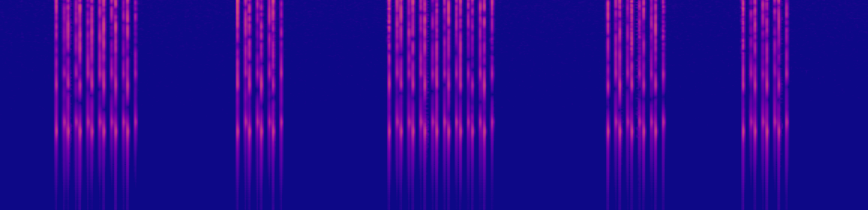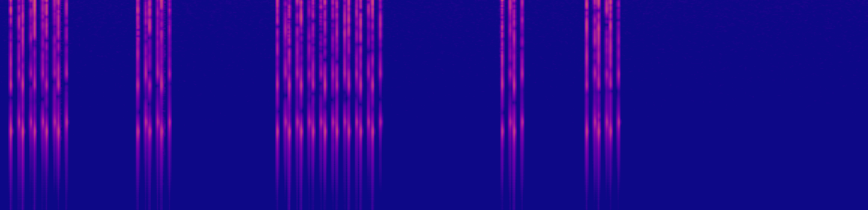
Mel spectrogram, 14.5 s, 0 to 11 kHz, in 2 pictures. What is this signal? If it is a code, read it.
Pulse dialling, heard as clicks on a phone line, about 10 pulses a second. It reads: 7 4 9 5 4 5 3 9 2 3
